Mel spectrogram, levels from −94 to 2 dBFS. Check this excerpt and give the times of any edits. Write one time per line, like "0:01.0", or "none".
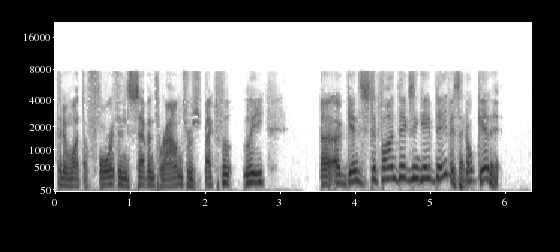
none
